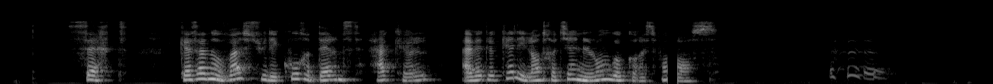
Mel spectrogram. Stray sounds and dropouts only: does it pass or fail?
fail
